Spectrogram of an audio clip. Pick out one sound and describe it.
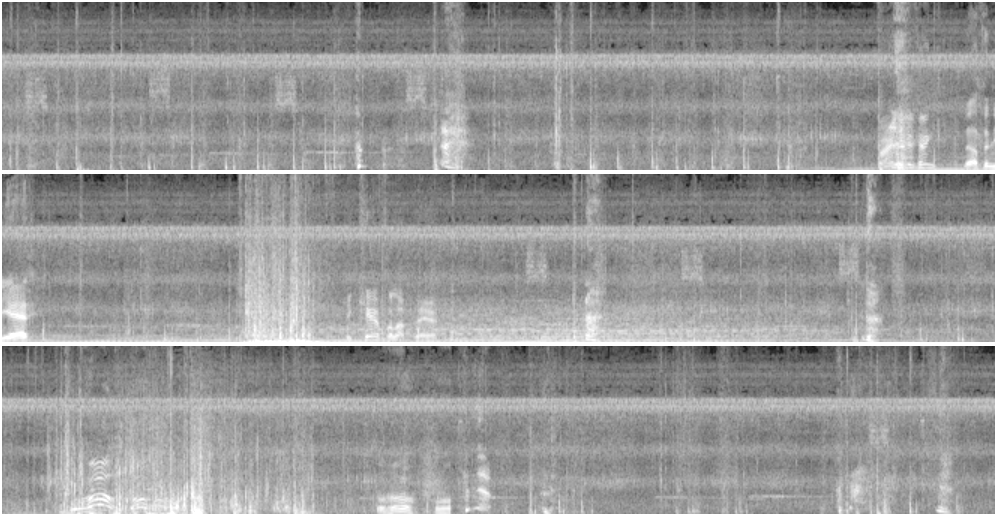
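Footsteps scuff and tap on stone.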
